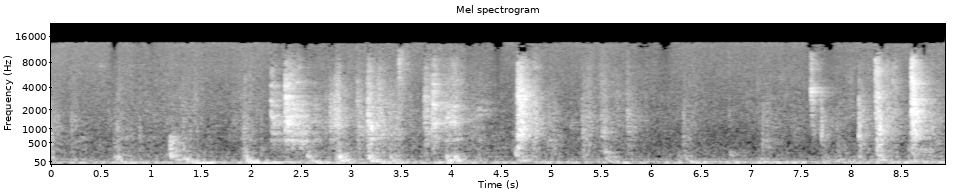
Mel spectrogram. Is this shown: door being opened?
yes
